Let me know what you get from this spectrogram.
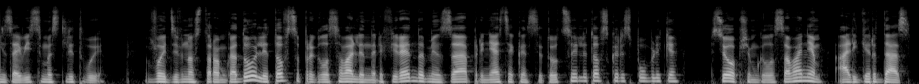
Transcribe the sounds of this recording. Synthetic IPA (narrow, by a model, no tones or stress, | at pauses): ɪzɐvʲisʲɪməsʲtʲlʲɪt̪vɨ̰ | vdʲɪvʲɪno̞st̪t̪ɐɾo̞mɡɐd̪ulʲɪt̪o̞ft̪sɨpɾəɡəlˠəsɐvalʲɪnəɾʲɪfʲɪɾʲe̞nd̪ʊmʲɪzəpɾʲɪnʲætʲɪjəkənʲsʲtʲɪt̪ut̪sɨɪlʲɪt̪o̞fskəjɾʲɪspublʲɪkʲɪ | fsʲɪo̞pɕɪmɡəlˠəsɐvanʲɪjəma̰lʲɡʲɪrd̪as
